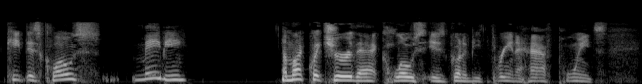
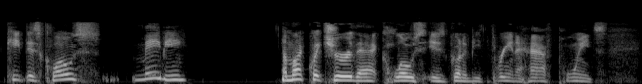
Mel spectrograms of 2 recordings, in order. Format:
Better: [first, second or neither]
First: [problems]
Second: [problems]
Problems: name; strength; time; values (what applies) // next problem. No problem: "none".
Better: neither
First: garbled, watery; slightly; nothing above 6 kHz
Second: garbled, watery; slightly; nothing above 6 kHz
